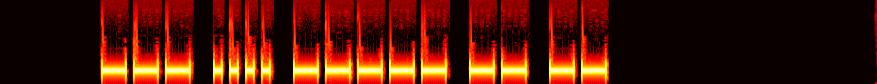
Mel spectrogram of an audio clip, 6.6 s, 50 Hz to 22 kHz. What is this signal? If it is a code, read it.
Morse code, heard as a keyed tone, about 20 wpm, 700 Hz. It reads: OH0MM
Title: DXCC-100 Call Signs - 5 Characters - 20wpm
